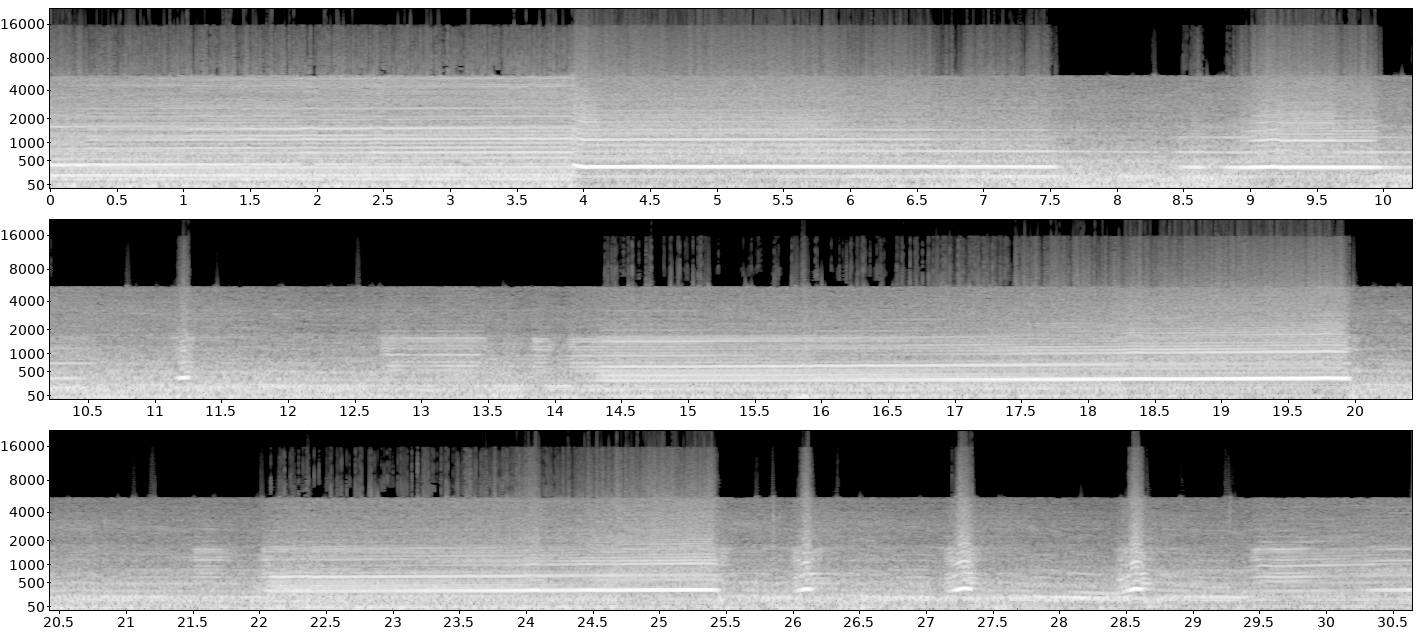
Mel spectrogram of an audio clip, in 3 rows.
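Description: Porsche Cayman GT4 RS's 4.0-litre naturally aspirated flat-six heard from inside the cabin at high revs, with a lift off the throttle about a third of the way in and another two-thirds of the way in. Between those it pulls through a gear, rising in pitch. Near the end come three or four short, sharp revs: throttle blips on downshifts as the car brakes for a slower corner.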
